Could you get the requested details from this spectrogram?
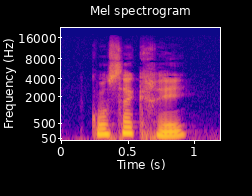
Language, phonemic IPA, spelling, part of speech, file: French, /kɔ̃.sa.kʁe/, consacrer, verb, Fr-consacrer.ogg
- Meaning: 1. to dedicate, to devote (time, effort) 2. to consecrate 3. to standardize through long usage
